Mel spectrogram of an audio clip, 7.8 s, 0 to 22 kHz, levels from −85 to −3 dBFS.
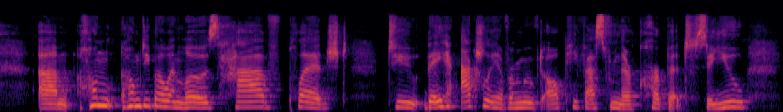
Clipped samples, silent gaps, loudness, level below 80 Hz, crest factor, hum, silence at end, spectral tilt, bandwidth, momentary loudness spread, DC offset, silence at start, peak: under 0.1%; none; -36 LUFS; -84 dBFS; 22 dB; none; 0.1 s; -3 dB/octave; 12.5 kHz; 8 LU; under 0.1%; 0 s; -14 dBFS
